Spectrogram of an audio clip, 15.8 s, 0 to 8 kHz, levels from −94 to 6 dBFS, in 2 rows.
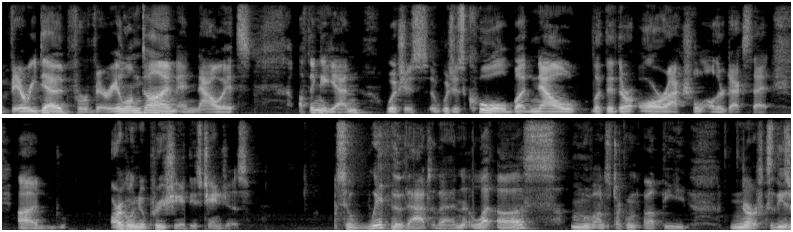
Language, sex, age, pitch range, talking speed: English, male, 30-49, 95-120 Hz, 185 wpm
